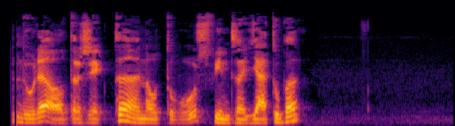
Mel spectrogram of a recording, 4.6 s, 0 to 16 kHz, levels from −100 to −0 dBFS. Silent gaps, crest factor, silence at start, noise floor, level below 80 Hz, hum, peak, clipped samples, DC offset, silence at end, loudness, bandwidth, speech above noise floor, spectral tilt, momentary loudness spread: none; 18 dB; 0.15 s; -69 dBFS; -60 dBFS; none; -4 dBFS; under 0.1%; under 0.1%; 1.55 s; -21 LUFS; 10.5 kHz; 49 dB; -5 dB/octave; 9 LU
